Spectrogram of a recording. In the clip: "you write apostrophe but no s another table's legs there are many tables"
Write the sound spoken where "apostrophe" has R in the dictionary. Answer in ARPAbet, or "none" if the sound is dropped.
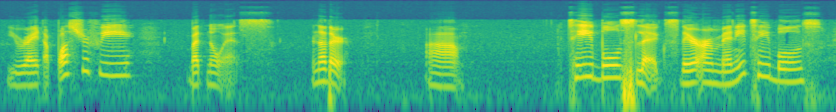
R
